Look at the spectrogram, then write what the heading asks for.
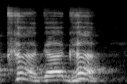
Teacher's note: This aspirated stress on the consonant, these aspirated sounds are not there in European languages.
